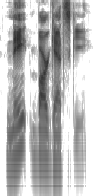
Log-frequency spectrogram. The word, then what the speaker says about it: Bargatze: Nate Bargatze, I believe, is the correct way that he pronounced it to Jimmy Fallon.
